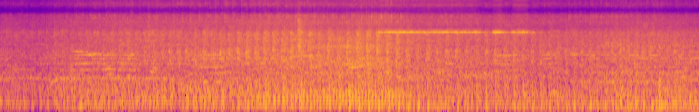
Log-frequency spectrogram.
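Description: Busy street-fair crowd chatter mixed with motorcycle traffic. It grows louder through the middle as vehicles pass close. A high, steady tone sounds for about two seconds past the midpoint.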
